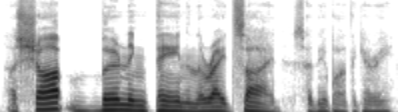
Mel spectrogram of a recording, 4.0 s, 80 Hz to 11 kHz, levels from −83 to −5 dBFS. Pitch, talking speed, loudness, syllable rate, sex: 125 Hz, 165 wpm, -18 LUFS, 4.3 syllables/s, male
